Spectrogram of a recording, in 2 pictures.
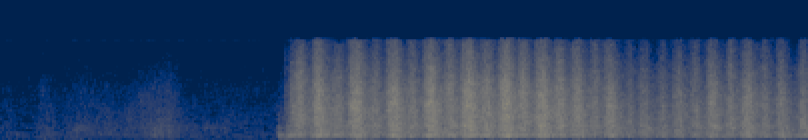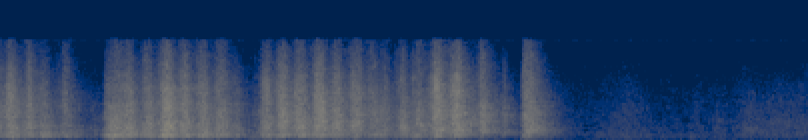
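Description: Paintbrush scrubbing oil paint onto canvas in rapid back-and-forth strokes, a scratchy rubbing in two runs: from about a second and a half in to about four and a half, then again to near seven seconds.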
